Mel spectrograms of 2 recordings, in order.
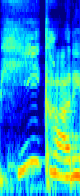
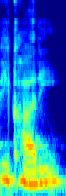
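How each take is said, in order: First: The first vowel is held long. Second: The first vowel is kept short. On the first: The speaker calls it wrong. "हम भीखारी नहीं बोलते" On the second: The speaker calls it right. "छोटी की मात्रा में उच्चारण में थोड़ा कम समय लगता है"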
